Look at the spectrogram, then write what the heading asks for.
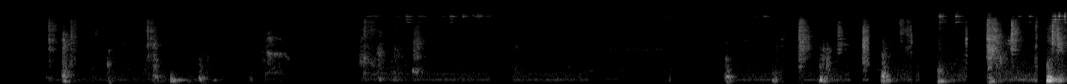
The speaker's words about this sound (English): oh my gosh, my dog, hold on 1 second. My dog is like crying.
